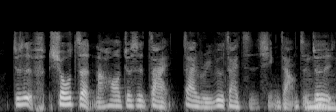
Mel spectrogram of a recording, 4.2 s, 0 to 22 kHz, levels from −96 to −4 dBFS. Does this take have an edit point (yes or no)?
yes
